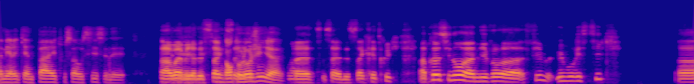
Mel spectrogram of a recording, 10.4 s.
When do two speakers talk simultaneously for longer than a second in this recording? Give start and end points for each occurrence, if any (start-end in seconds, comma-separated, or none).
2.5-3.8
